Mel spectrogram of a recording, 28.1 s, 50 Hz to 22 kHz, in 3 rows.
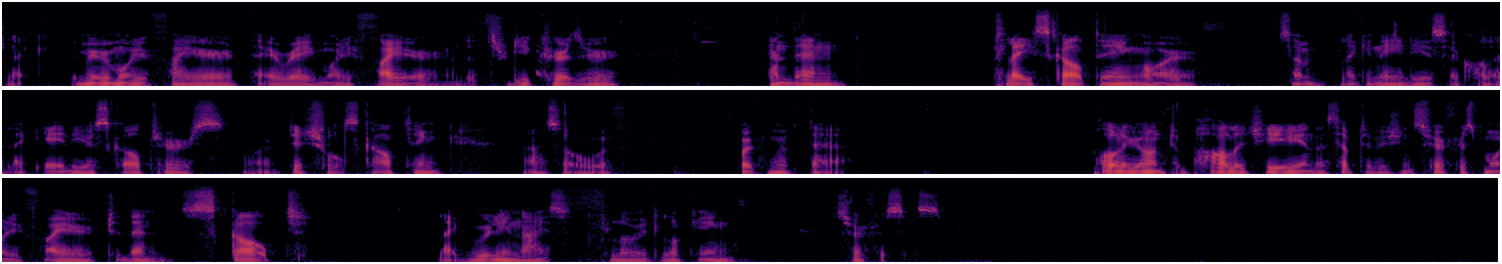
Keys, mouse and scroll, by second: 4.6 KP_3, 5.9-6.6 KP_6, 6.9 KP_8, 7.0 KP_8, 14.0 Tab, 14.7 Tab, 15.5 Tab, 23.9 KP_1, 24.9 Tab.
